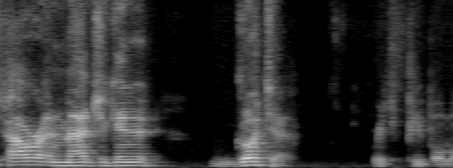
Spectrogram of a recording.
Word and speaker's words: Goethe: Goethe, which people mispronounce Goethe, but it's okay.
